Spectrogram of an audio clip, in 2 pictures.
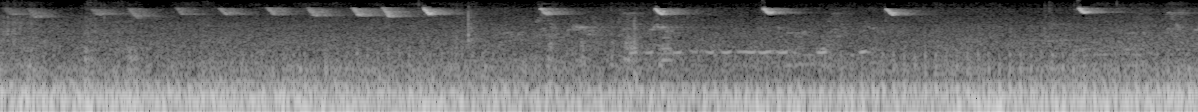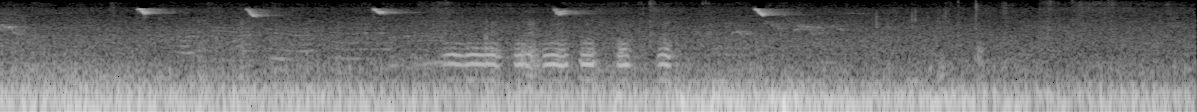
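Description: A small bird gives a run of short, high, falling chirps, quick at first and then about one a second. Chickens cluck briefly twice in the background, over a steady low rumble.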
